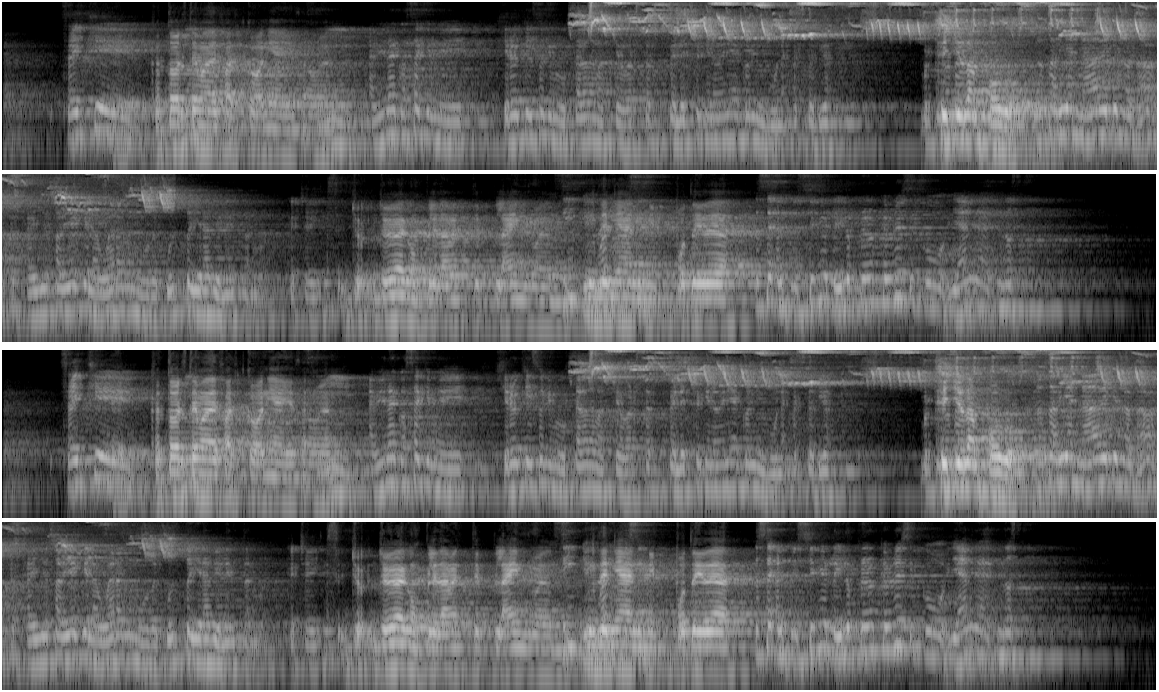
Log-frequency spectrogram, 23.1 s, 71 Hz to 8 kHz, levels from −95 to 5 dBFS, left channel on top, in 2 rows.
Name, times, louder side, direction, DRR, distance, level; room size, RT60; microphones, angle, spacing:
voice 1, 0.6-1.4 1.7-2.0 3.1-4.6 5.0-8.3 9.2-9.7 10.3-14.8 17.1-18.0 19.1-21.7, right 1 dB, 55° right, -1 dB, 2.0 m, -34 dB
voice 2, 1.5-3.4 9.3-10.3 14.9-18.8, right 3 dB, 40° right, -1 dB, 2.5 m, -27 dB
sound 1, 5.7-13.3, left 6 dB, 40° left, 1.5 m, -28 dB
28.0 x 23.0 x 9.4 m, 2.5 s
head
